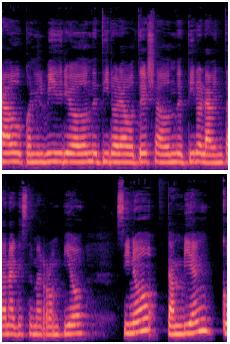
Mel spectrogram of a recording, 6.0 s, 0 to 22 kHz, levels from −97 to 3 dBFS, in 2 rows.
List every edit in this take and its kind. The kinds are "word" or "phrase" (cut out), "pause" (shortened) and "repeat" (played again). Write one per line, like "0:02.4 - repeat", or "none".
none

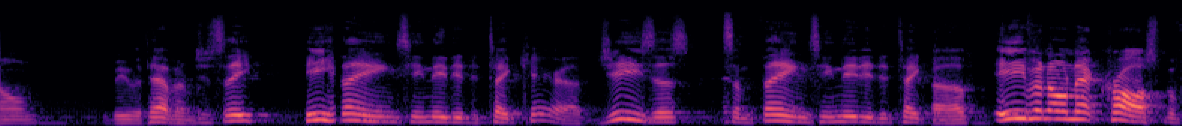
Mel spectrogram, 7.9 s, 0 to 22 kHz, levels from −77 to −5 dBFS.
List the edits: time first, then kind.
0:01.3 - word
0:02.2 - phrase
0:04.8 - word
0:06.2 - word
0:06.6 - pause

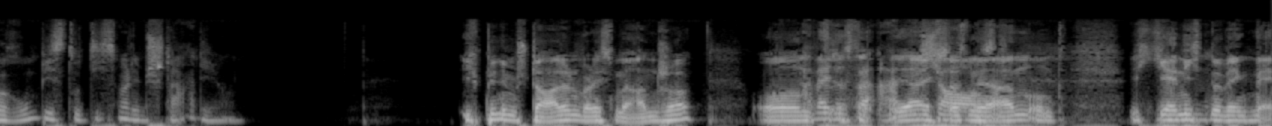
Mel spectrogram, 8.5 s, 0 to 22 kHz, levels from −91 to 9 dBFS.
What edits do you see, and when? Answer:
none

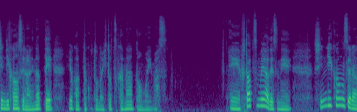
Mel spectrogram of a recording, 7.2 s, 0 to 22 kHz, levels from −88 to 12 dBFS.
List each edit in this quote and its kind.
none

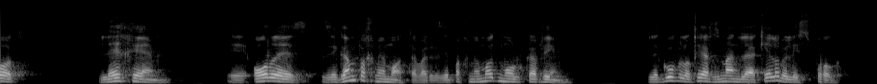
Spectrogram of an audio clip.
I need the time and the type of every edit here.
0:07.8 - word

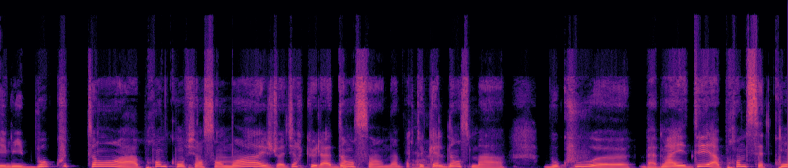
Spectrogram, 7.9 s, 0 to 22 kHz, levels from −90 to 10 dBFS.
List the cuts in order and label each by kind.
0:06.4 - pause

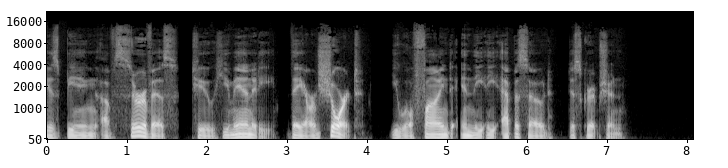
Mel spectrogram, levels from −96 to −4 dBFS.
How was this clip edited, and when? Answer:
0:01.7 - pause
0:02.9 - pause
0:03.4 - word
0:04.1 - pause
0:05.1 - phrase
0:05.5 - repeat

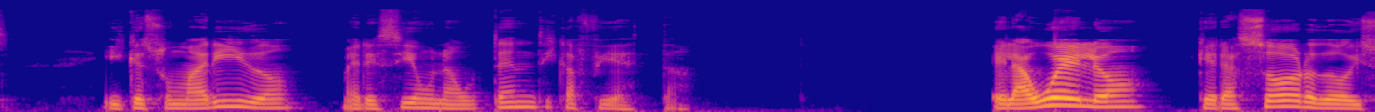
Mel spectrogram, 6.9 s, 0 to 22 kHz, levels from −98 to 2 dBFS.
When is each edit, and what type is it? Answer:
none

